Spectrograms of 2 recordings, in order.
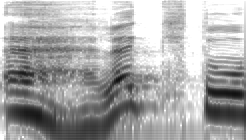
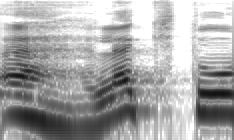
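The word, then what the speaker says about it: أهلكت: Якулу ахлакту малал лубада. Якулу, долгота в размере двух огласовок даммы. Якулу ахлакту. Ахлакту, нет, ахлакту. Полное произношение звука ха, гортанного звука.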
